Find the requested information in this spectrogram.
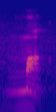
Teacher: दोनों ओंठ क्या होता है? एक दूसरे को टच करता है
